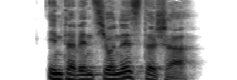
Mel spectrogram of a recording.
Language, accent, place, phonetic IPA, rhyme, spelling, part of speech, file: German, Germany, Berlin, [ˌɪntɐvɛnt͡si̯oˈnɪstɪʃɐ], -ɪstɪʃɐ, interventionistischer, adjective, De-interventionistischer.ogg
- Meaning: inflection of interventionistisch: 1. strong/mixed nominative masculine singular 2. strong genitive/dative feminine singular 3. strong genitive plural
